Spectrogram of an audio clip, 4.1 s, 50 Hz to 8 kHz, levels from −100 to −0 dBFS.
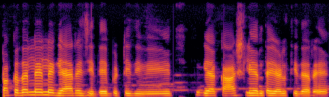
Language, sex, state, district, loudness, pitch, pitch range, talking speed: Kannada, female, Karnataka, Shimoga, -15 LUFS, 180 Hz, 175-195 Hz, 130 wpm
